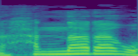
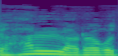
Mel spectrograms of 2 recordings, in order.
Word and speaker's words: 한라: 조국이라는 그게 북한 측 표현되려면은 한나라고 하잖아요. 그래서 처음에 그 제목을 봤을 때 순간적으로 못 알아봤어요. 한나? 한나가 무슨 말이지라고 생각했는데 생각해보니까 그게 한라산을 말하는 북한식 표현이더라고요. 현송월 단장도 노래 부를 때 한라라고 정확히 발음하더만요.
